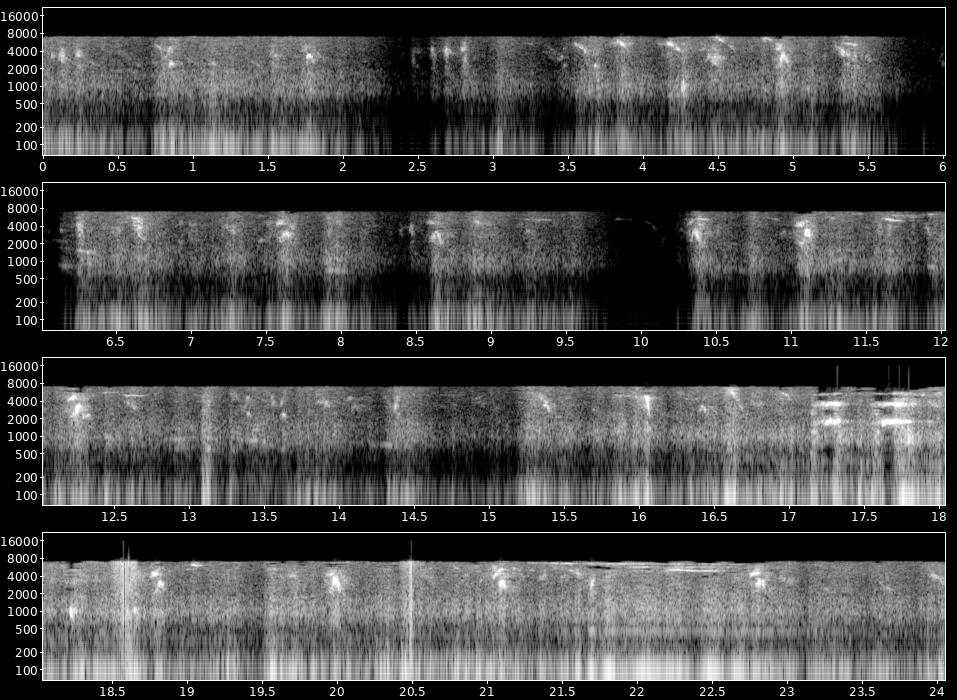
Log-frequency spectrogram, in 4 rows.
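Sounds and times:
birds chirping: 0.0s - 24.0s
low rumble: 15.4s - 24.0s.

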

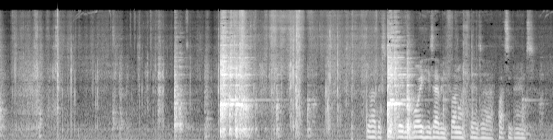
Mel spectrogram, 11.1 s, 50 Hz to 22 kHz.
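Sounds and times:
paper rustling: 0.0s - 9.8s.

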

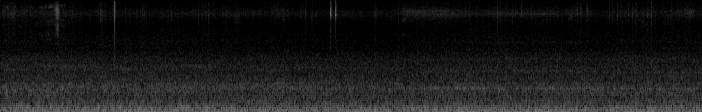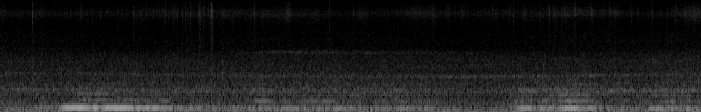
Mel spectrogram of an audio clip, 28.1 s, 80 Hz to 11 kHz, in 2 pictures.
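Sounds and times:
engine and tyre rumble: 0.0s - 28.0s
low hum: 12.4s - 28.0s.

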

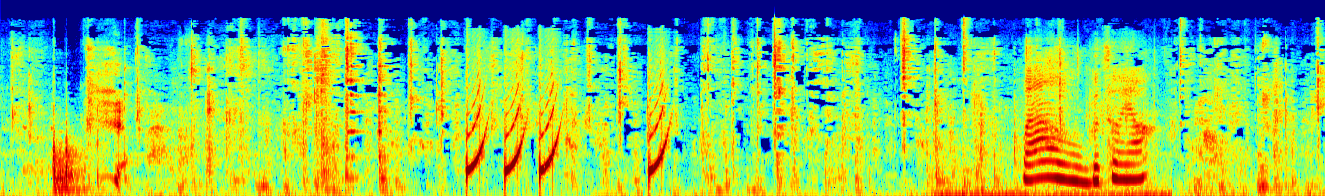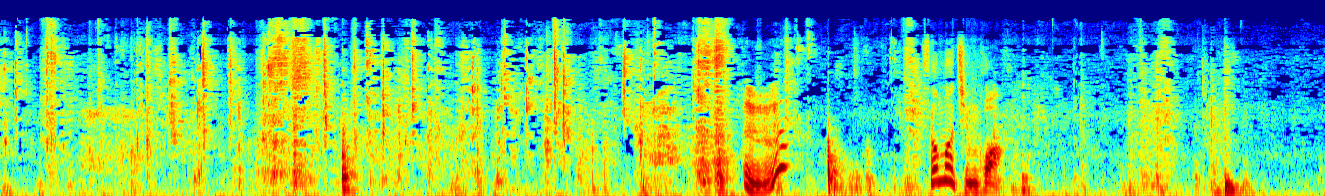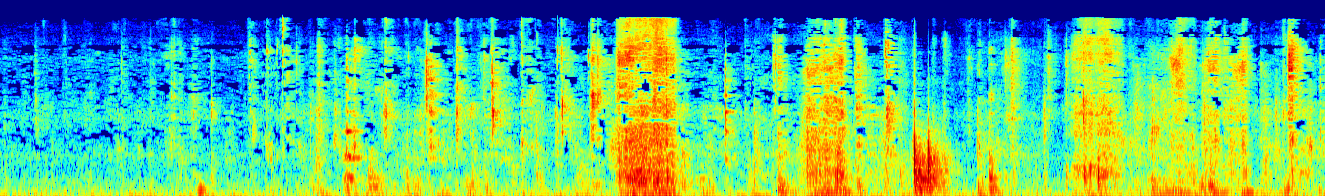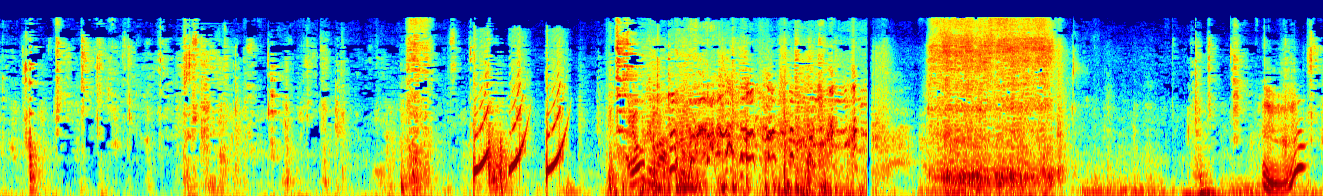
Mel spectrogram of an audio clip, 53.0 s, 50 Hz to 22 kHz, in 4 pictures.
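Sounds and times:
chewing: 0.0s - 21.5s, 26.5s - 45.6s, 51.4s - 52.9s
wet chewing smacks and clicks: 11.7s - 19.8s, 26.8s - 32.7s, 37.8s - 43.4s
noodle slurping: 49.0s - 50.5s.

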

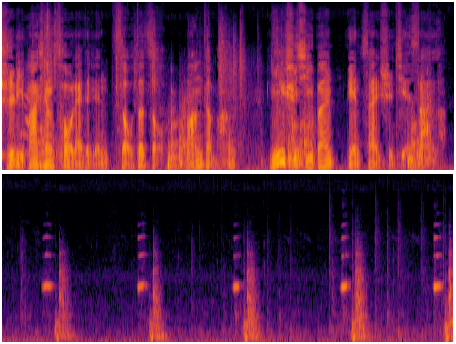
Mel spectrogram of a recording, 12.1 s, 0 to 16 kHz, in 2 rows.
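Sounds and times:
wooden squeak: 5.4s - 7.1s, 7.7s - 12.0s.

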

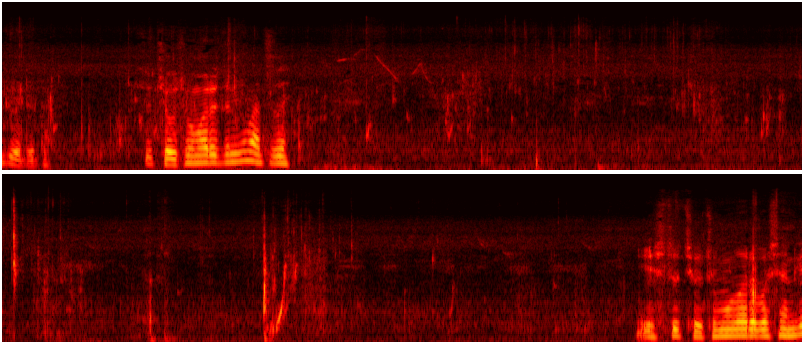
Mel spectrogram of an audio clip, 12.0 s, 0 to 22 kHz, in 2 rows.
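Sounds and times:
water drips and plops: 0.0s - 9.5s.

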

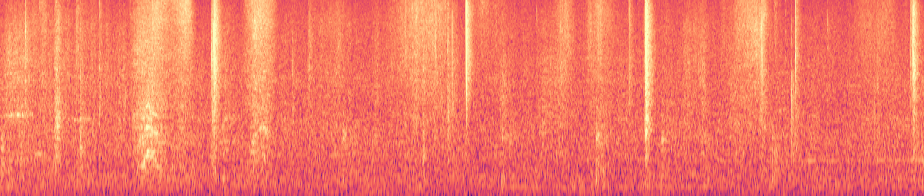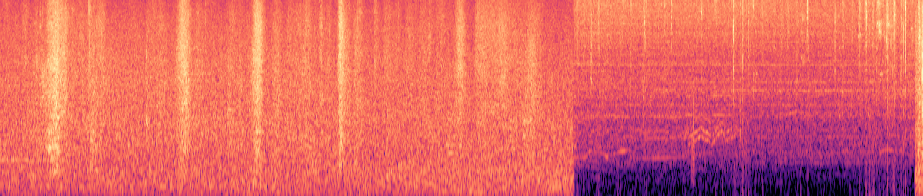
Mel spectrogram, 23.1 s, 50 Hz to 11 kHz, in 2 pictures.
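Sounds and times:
rope swishing against webbing: 1.7s - 3.5s, 10.9s - 12.8s, 13.7s - 14.0s, 14.6s - 16.4s.

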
